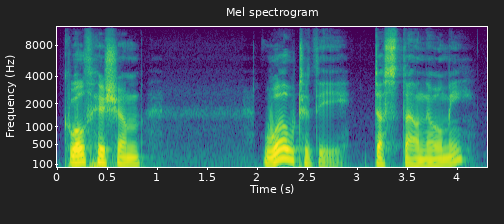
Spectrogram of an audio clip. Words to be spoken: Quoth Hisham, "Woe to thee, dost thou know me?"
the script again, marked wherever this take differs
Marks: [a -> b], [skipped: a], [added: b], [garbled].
Quoth Hisham, "Woe to thee, dost thou know me?"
